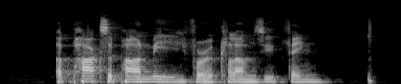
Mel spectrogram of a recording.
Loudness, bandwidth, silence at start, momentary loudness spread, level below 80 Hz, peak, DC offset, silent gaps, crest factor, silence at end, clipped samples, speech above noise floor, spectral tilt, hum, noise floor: -19 LUFS; 9.6 kHz; 0.55 s; 18 LU; -50 dBFS; -2 dBFS; under 0.1%; none; 18 dB; 0.3 s; under 0.1%; 47 dB; -5 dB/octave; none; -65 dBFS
